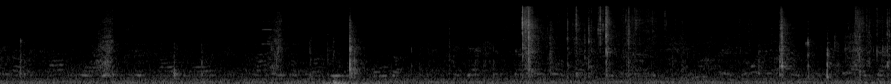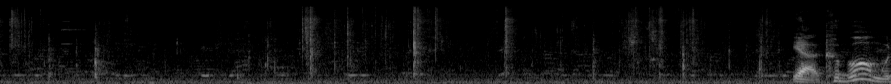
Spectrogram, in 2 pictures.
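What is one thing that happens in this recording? Plastic wrappers crinkle and tear as packs are opened.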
